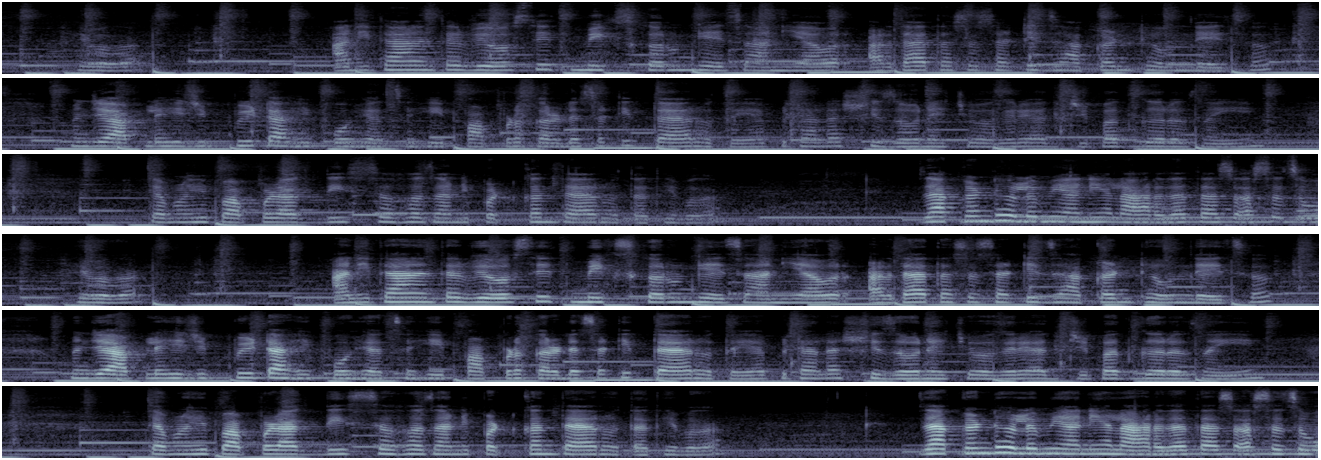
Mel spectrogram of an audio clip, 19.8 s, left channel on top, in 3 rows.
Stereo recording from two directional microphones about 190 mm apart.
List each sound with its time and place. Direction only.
1.6 s a woman's voice: 15° right (ahead or behind)
13.9 s a woman's voice: 15° right (ahead or behind)
17.7 s a woman's voice: 20° right (ahead or behind)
